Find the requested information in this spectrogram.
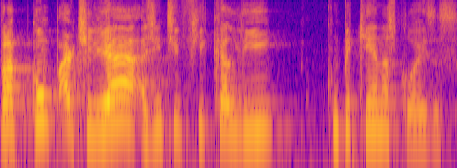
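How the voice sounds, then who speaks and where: Very slowly, a man projects a raised voice that is high in pitch with a bright, sharp tone. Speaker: pastor. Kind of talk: sermon. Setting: church.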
